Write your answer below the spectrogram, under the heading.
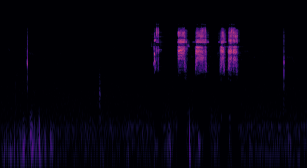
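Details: Black francolin giving a harsh, grating call of four to five loud rasping notes packed into about a second and a half, with a few sharp clicks before and after and quiet low rumble underneath.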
